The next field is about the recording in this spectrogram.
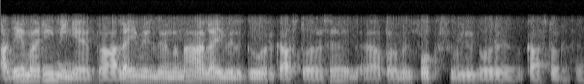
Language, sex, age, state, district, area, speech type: Tamil, male, 18-30, Tamil Nadu, Tiruchirappalli, urban, conversation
